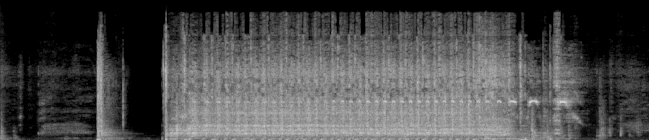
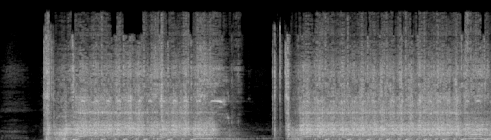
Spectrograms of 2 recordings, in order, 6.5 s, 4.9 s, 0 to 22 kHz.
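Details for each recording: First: 400 cc engine on a replica build, cranked with a golf cart battery: rapid cranking about four beats a second with loud pops, then dies; popping but not starting yet. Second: Rotation test of a build's motor, cranked before oil was added: quick, even chuffs as the starter spins it over, a short pause, then another steady crank. The rotation sounds smooth and healthy.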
